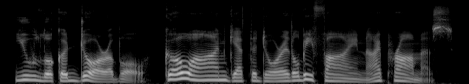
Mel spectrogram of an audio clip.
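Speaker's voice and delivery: ordinary delivery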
